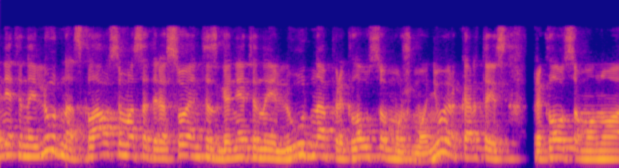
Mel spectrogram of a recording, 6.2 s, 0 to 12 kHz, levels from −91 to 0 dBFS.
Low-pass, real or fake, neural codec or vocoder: 7.2 kHz; real; none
